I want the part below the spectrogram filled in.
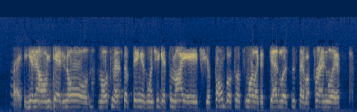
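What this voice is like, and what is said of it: Imitates another person's voice. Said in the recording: “your comedy impression ... George Carlin?”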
